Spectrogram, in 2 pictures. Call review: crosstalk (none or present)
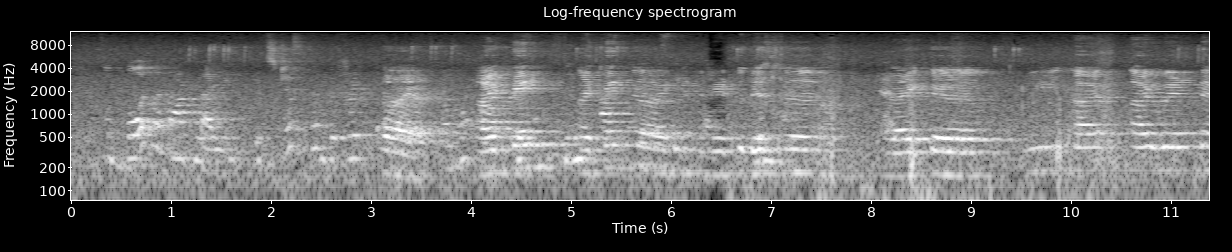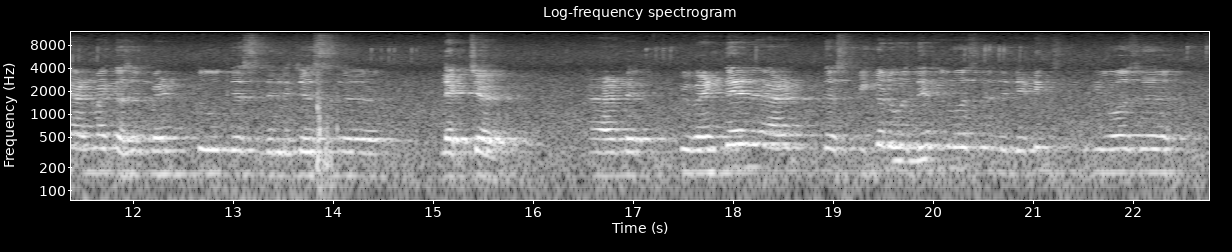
present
